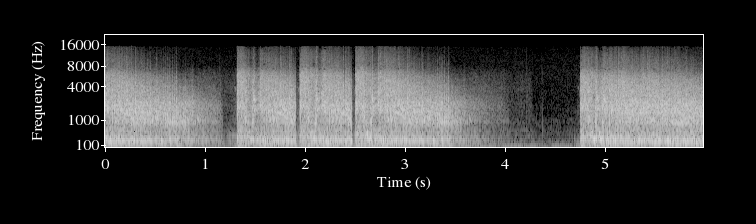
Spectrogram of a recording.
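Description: Gunfire sound effects: three loud bursts, each starting sharply and dying away over a second or two, the middle one with several separate cracks in it.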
